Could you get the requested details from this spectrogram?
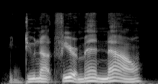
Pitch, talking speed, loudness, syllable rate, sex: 130 Hz, 225 wpm, -15 LUFS, 4.6 syllables/s, male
